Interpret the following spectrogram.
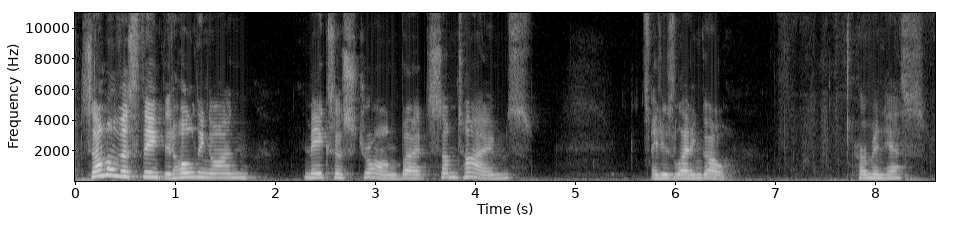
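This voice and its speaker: An American woman with a high-pitched voice hosts a casual book show. She reads aloud haltingly from her notes and books, chatting and laughing at herself as she goes. Her throat sounds slightly sore. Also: a bit bright. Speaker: host of a book review show.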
